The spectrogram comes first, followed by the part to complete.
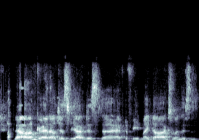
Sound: laughing

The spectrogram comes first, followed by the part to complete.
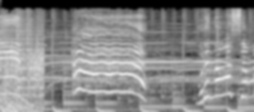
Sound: screams

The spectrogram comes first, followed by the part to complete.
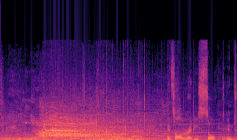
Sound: crowd cheering

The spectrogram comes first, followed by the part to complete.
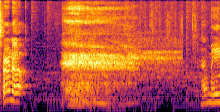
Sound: low grunt

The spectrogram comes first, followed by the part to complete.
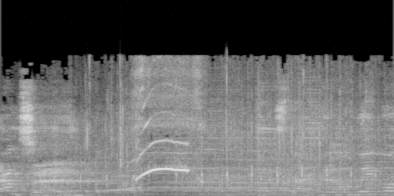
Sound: crowd cheering

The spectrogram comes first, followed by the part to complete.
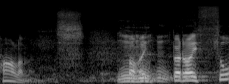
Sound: laughing

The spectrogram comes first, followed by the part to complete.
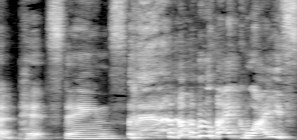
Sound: laughing

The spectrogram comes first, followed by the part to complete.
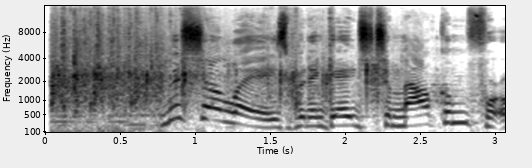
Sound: applause

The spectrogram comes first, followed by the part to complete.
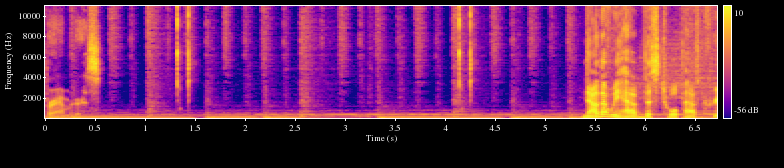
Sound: lively music; mouse clicking

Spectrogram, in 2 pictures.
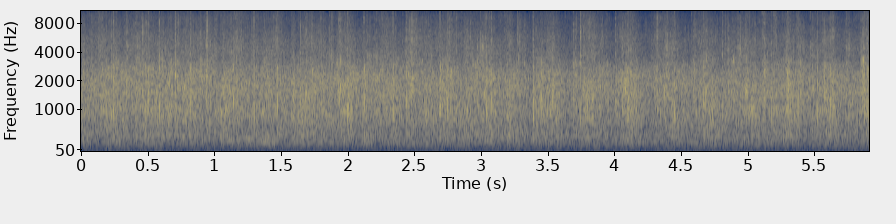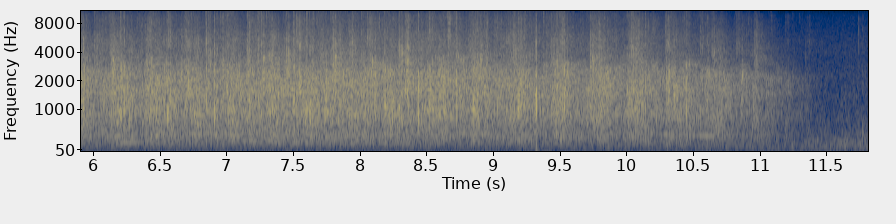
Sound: applause

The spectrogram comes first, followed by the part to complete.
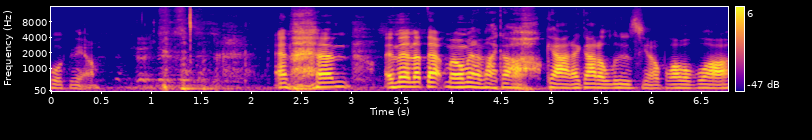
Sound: laugh

